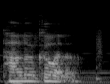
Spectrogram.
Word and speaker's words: Paulo Coelho: alchemist the fable-like novella written by Brazilian author Paulo Coelho yeah that's how we pronounce that I've read this book of big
